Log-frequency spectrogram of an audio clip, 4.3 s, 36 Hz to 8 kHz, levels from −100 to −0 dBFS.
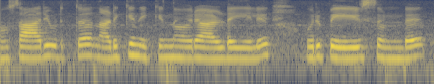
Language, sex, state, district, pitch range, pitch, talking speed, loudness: Malayalam, female, Kerala, Kollam, 190-215 Hz, 200 Hz, 95 wpm, -17 LUFS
